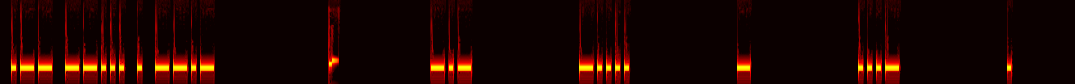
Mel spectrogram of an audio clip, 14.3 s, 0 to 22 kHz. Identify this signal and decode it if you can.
Morse code, heard as a keyed tone, about 20 wpm, spaced as for 8 wpm, 700 Hz. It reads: W7EQ K6TVE
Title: USA Call Signs - 8x Character Spacing - 20wpm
